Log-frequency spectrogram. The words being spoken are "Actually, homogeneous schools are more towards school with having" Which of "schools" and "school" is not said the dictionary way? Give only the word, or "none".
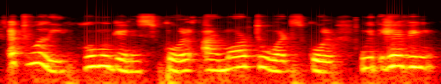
schools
